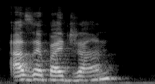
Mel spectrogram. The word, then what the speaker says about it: Azerbaijan: Okay, teach me how to say it. What is it? Azerbaijan. Azerbaijan.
